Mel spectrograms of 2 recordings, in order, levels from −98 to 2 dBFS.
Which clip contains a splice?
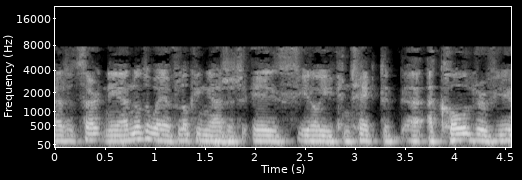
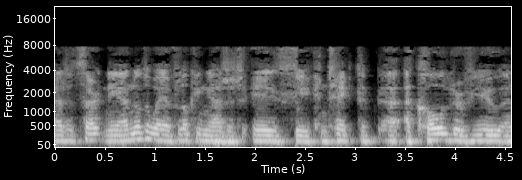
second; 1 cut; at 2.4 s

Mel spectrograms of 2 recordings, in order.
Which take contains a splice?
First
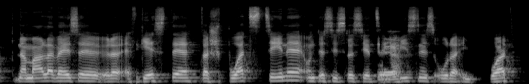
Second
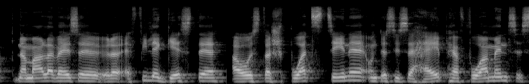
first; 4 cuts; at 1.4 s, 2.0 s, 3.4 s, 4.3 s

